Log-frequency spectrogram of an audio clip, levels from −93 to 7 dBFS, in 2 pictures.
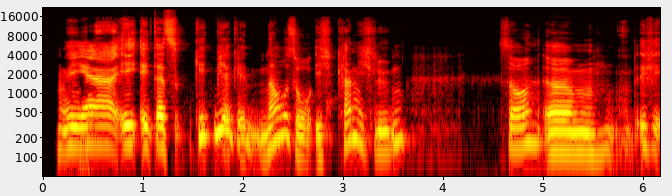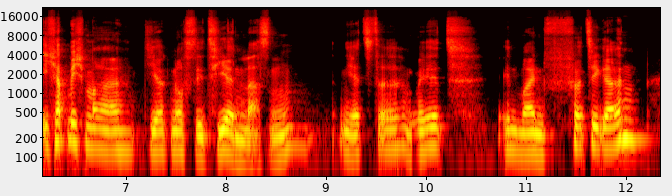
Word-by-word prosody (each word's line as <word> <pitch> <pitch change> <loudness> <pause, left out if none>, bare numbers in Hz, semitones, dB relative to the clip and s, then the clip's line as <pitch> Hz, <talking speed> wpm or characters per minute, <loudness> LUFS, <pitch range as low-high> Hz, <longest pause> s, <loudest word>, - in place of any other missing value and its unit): Ja, 150 +2 +3
i 160 +1 +4
i - - +2
das 145 - +5
geht 215 +2 -2
mir 250 - +5
genauso. 205 - -2
Ich 105 +1 -5
kann 180 +4 -1
nicht 170 0 -7
lügen. 235 -7 -3 0.9
So, 150 +4 0
ähm, 125 0 +3 0.2
ich 150 -2 -5
ich - - -2
habe 180 +1 +5
mich 170 -1 +1
mal 130 -3 -2 0.2
diagnostizieren 125 -2 0
lassen 135 - -5 0.2
jetzt, 110 -2 -3
äh, 135 +1 -3
mit 135 +5 -4 0.2
in 130 -1 -6
meinen 120 -1 +1
40ern. 165 - 0
145 Hz, 125 wpm, -25 LUFS, 125-170 Hz, 0.9 s, das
